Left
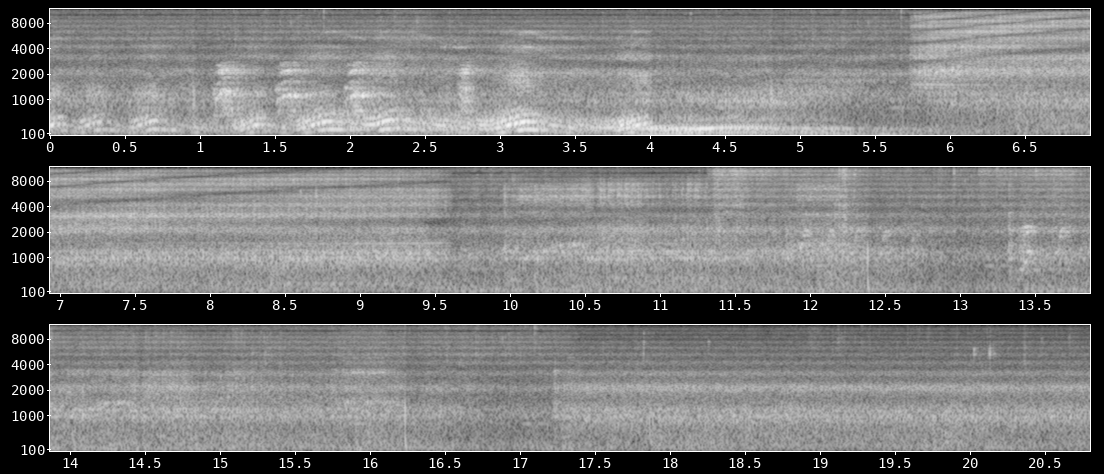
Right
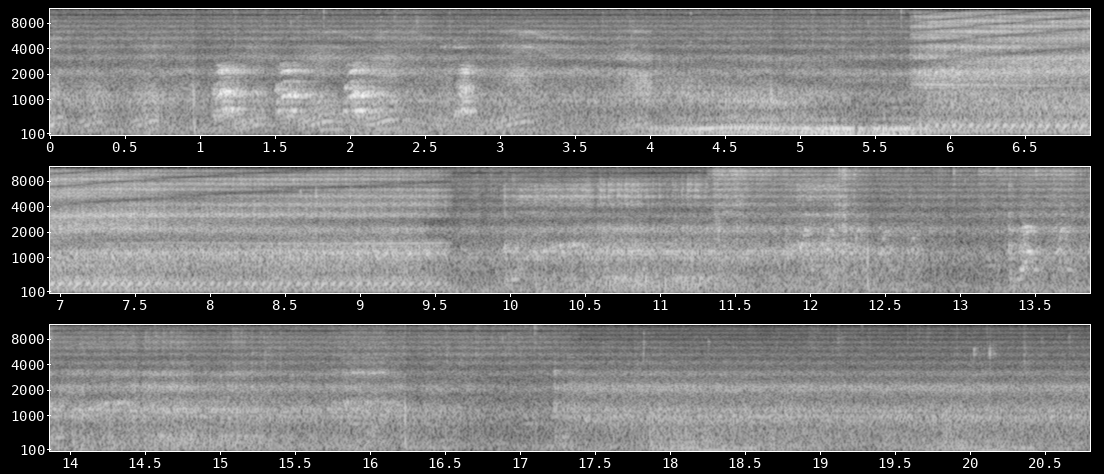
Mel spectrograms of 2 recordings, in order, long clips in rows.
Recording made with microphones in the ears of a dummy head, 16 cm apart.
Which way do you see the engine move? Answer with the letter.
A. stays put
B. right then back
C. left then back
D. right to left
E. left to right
E.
